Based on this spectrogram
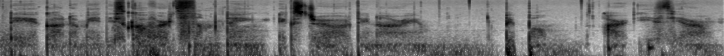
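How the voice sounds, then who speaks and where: A woman whispers in a calm tone. Background noise is noticeable. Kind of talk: ASMR whispered reflection. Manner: whispered, soft, sweet; calm, slow, relaxing.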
